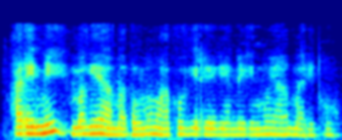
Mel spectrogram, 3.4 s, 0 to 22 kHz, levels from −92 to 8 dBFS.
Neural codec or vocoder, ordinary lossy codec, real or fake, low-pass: codec, 24 kHz, 1.5 kbps, HILCodec; AAC, 32 kbps; fake; 10.8 kHz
